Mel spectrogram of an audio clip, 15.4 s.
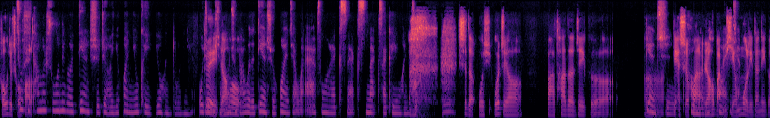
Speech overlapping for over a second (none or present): present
